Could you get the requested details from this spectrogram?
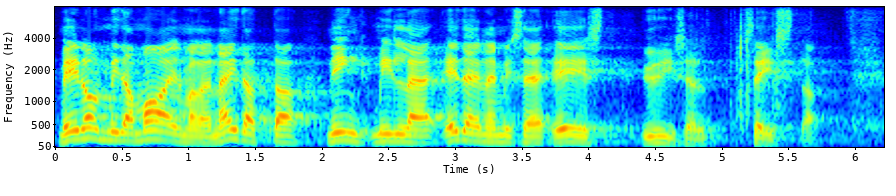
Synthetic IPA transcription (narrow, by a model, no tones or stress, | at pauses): me̞jlo̞nmid̪̥ɑmɑːilmɑle̞næjd̪̥ɑt̪ːˑɑniŋɡ̥milːe̞ʔe̞d̪̥e̞ne̞mise̞ʔe̞ːst̪ | yɦise̞lt̪se̞jst̪ɑ̰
